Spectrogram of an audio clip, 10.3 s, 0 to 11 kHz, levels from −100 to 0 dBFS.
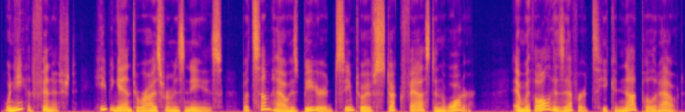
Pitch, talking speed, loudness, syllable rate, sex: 195 Hz, 200 wpm, -15 LUFS, 4.6 syllables/s, female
